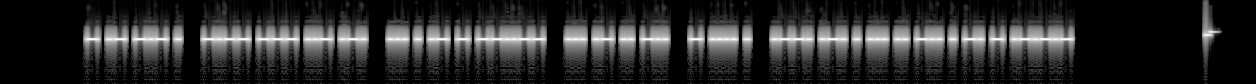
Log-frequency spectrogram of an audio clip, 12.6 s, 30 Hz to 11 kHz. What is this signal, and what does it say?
Morse code, heard as a keyed tone, about 34 wpm, 700 Hz. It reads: TAKE YOUR SEAT, SAID THE PRESIDENT.
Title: Sentences from Top 1500 Words 35wpm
